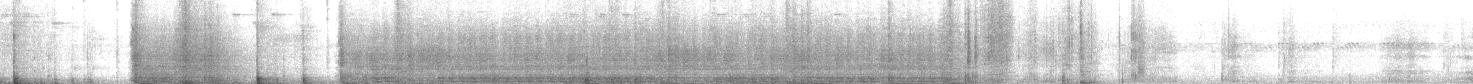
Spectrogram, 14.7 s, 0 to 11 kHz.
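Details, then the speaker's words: 1966 Buick Special small V8, long unrun, with a suspected bad fuel pump. Engine catches in short bursts, runs ragged for a few seconds, then dies. Fuel is squirting and pouring out. "all right guys we're done with this one today because it is pouring fuel out"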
